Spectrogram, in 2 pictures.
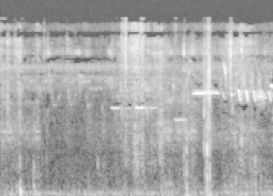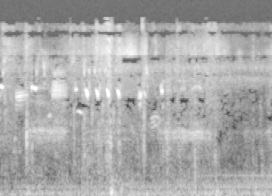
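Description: Horses grazing close by: faint tearing and chewing of grass with a few soft thuds. A run of short high chirps sounds through the middle.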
